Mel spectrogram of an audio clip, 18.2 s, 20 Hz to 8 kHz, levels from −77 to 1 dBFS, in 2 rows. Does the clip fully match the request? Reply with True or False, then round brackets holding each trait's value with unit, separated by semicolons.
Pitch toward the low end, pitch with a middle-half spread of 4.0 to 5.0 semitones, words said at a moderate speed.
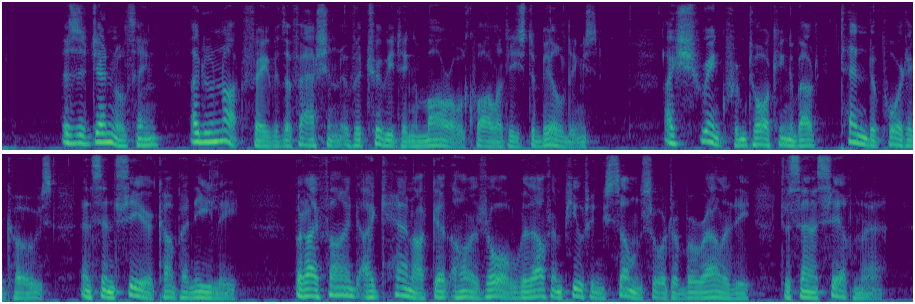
True (115 Hz; 4.3 semitones; 145 wpm)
